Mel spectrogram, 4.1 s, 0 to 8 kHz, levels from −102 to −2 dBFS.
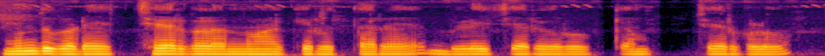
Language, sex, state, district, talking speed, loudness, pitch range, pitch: Kannada, male, Karnataka, Koppal, 145 wpm, -18 LUFS, 130-135 Hz, 130 Hz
